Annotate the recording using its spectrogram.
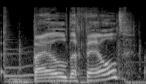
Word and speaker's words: Bielefeld: Well, a German town, I'm going to try and pronounce it, Bielefeld. – Oh, yeah. – Simo, you have German ancestry. Did I pronounce that correctly? – Yeah, I don't know, maybe. – There you go. Do you want to have a go at pronouncing the name? – No, I reckon you got that right.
